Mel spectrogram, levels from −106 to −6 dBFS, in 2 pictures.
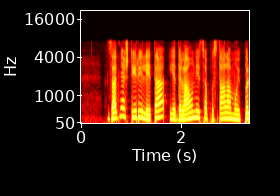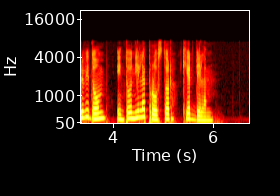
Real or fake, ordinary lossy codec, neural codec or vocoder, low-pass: real; none; none; 7.2 kHz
